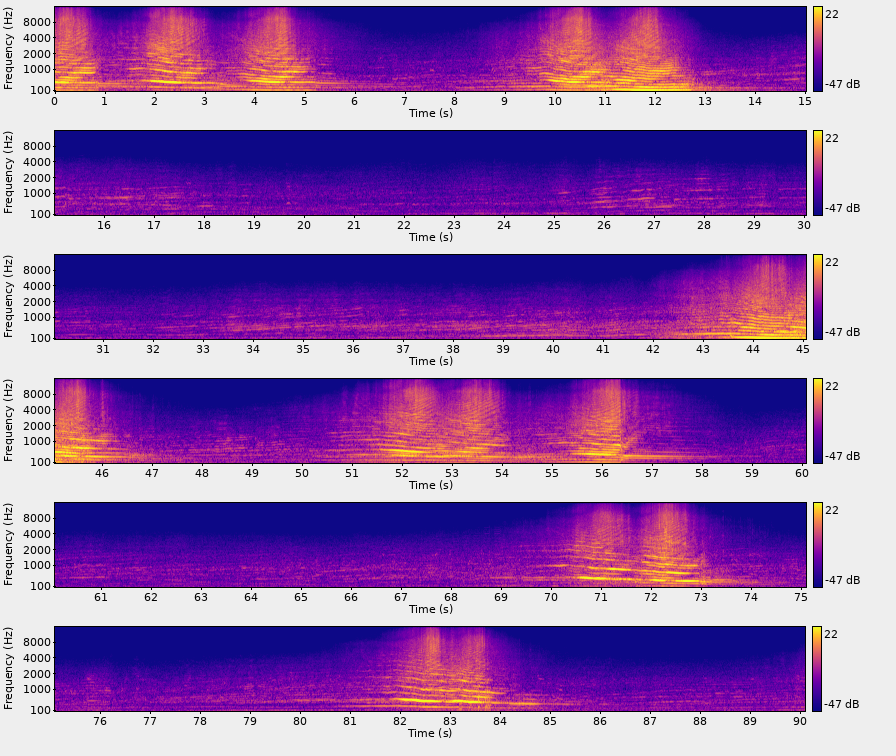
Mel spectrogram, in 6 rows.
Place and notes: Unnamed Road, Derby, UK - British Motorcycle Grand Prix 2004 ... moto grandprix ...
British Motorcycle Grand Prix 2004 ... Qualifying part two ... one point stereo to minidisk ...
